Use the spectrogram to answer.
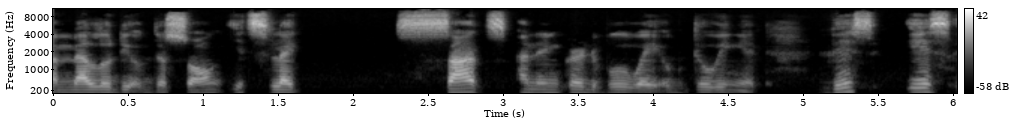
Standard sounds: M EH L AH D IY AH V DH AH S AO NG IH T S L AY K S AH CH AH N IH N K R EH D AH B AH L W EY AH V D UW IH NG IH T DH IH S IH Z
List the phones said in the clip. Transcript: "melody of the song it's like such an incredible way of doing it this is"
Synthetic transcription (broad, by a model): M EH L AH D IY AH V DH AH S AO NG IH T S L AY K S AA S AH N IH N K R EH D AH B AH L W EY AH V D UW IH NG IH T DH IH S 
